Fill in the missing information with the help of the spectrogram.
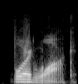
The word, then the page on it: boardwalk: American English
